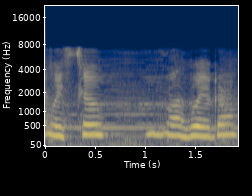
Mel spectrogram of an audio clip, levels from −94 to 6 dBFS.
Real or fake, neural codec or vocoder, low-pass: fake; codec, 44.1 kHz, 3.4 kbps, Pupu-Codec; 7.2 kHz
